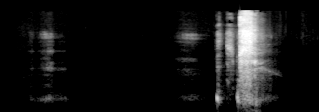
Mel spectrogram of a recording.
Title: Four sneezes and a little bit of spray 💕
